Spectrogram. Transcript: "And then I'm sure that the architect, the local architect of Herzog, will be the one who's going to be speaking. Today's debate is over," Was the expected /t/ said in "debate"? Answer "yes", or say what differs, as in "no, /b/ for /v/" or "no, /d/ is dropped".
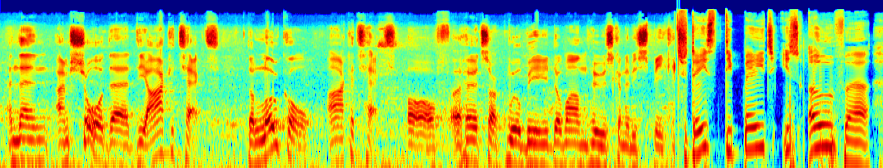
yes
